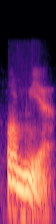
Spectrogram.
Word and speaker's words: Omnia: that one is and this is how to say it Oh Mia omnia and omnia is a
